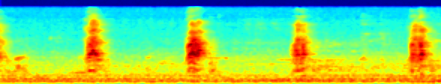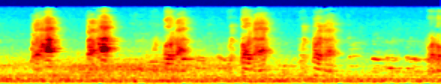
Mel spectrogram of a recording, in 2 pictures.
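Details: Pet Quaker (monk) parakeet talking nonsense indoors: a string of short, harsh, chattering voice-like bursts, each about a fraction of a second long, spaced roughly one second apart, with faint room hum behind.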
